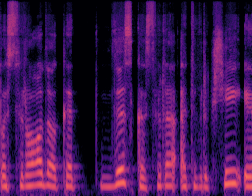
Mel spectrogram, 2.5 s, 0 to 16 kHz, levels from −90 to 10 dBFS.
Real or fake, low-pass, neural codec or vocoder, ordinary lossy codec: fake; 14.4 kHz; codec, 44.1 kHz, 7.8 kbps, Pupu-Codec; Opus, 16 kbps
